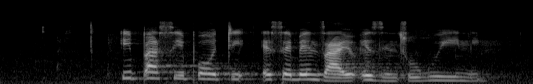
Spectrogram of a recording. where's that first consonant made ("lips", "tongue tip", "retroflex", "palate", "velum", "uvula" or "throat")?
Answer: lips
